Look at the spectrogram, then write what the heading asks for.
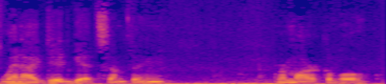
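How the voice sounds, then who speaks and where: A male radio host interviewing an author, speaking haltingly with many fillers and restarts. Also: fairly low pitch, vocal fry, warm tone, slight background noise, poor audio. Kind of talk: slow, halting interview talk. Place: bookstore talk.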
